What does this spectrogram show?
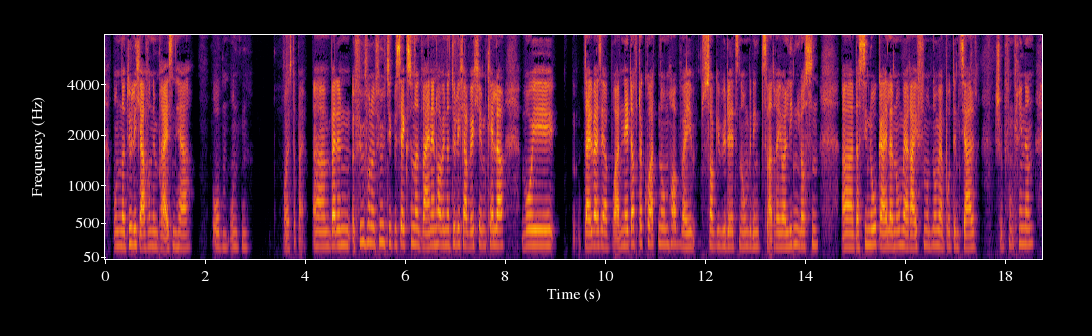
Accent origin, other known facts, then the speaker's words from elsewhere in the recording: Southern Styria, Austria; moved away as an adult; now in Leogang, Austria; auch aus der Südsteiermark, aus meiner Heimat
